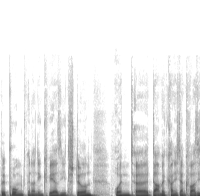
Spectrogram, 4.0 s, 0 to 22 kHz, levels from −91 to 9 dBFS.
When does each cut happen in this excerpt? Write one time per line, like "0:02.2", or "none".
0:01.4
